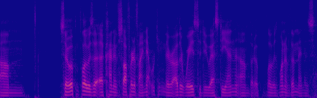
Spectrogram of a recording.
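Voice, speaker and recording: Very fast speech with big swings in loudness and fairly even intonation. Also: man. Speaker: network engineer presenter. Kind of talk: conference technical talk.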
